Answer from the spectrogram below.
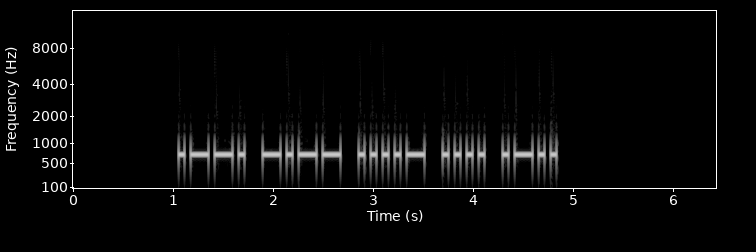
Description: Morse code, heard as a keyed tone, about 20 wpm, 700 Hz. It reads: PY4HL
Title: DXCC-100 Call Signs - 5 Characters - 20wpm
